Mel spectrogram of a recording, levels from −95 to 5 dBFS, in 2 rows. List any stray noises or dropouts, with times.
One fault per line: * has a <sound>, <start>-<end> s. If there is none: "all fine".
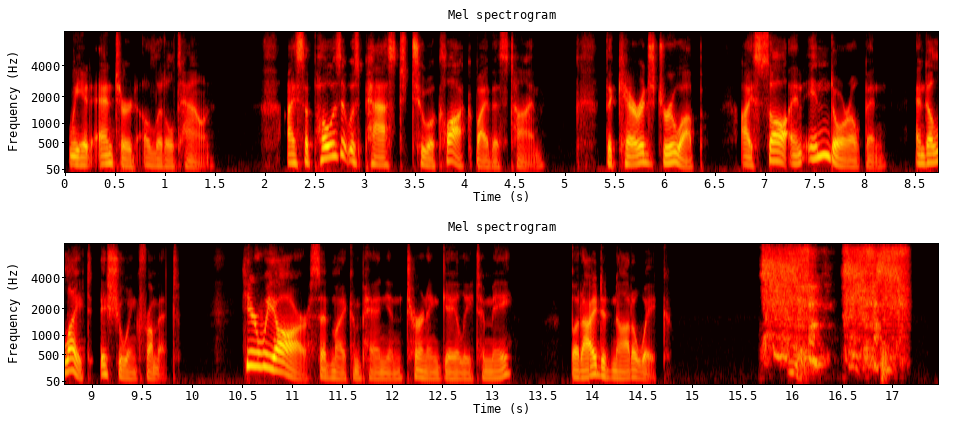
* has a sniff, 15.7-17.2 s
